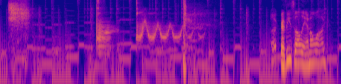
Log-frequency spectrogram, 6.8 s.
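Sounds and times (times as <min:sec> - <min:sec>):
speech: 0:00.2 - 0:00.4, 0:05.4 - 0:06.6
springy mattress boing effects: 0:02.0 - 0:03.8.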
